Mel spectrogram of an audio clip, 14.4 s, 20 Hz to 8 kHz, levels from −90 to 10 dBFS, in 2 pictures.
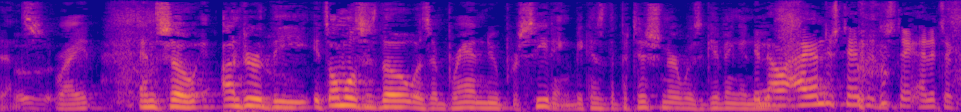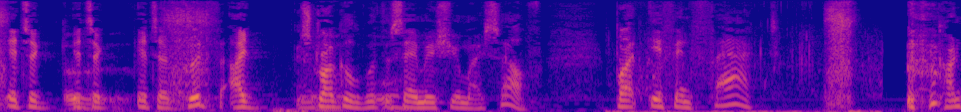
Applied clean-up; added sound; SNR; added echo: none; Respiratory sounds + Splash, splatter; 15 dB; none.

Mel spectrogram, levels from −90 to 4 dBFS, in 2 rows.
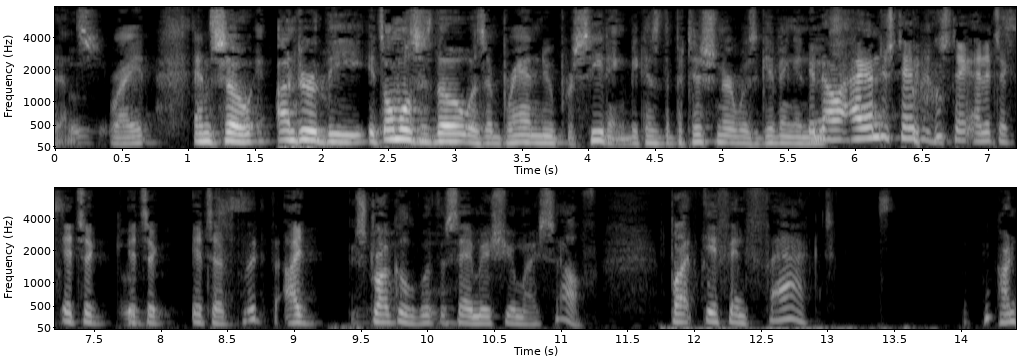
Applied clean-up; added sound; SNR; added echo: neural mask model DeepFilterNet 3.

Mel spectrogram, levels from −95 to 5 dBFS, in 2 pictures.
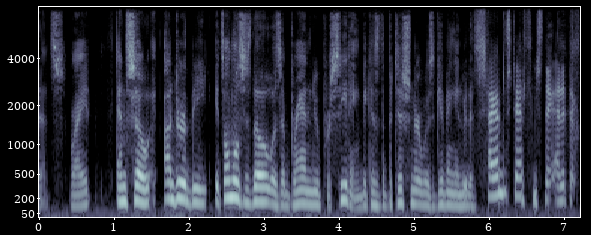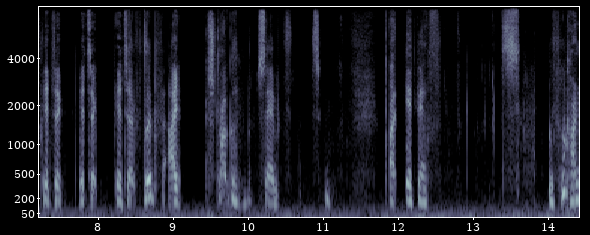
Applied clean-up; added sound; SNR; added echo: neural diffusion model UNIVERSE++.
